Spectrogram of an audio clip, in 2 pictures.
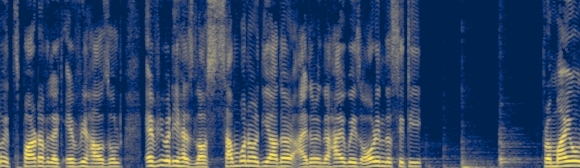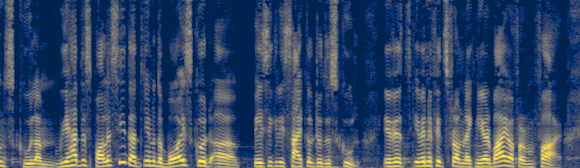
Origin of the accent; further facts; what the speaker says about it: Dhaka, Dhaka Division, Bangladesh; I am a teenager from Dhaka, the capital of Bangladesh, and I am an English medium student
